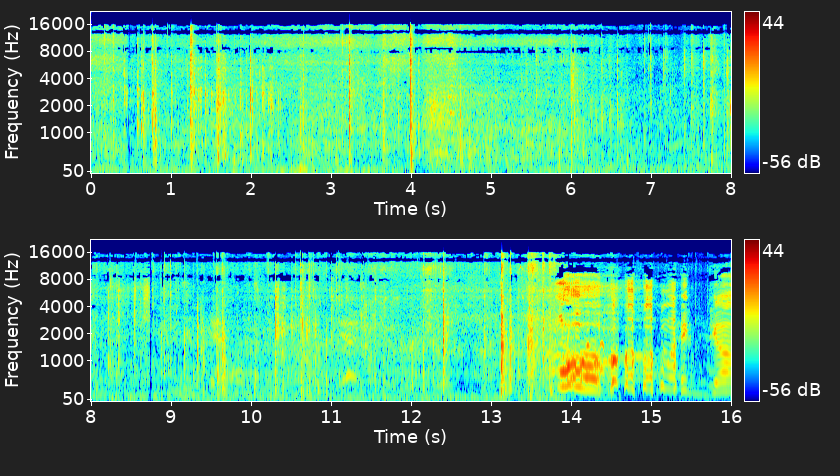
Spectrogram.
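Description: Skateboard wheels rolling on a concrete skatepark with repeated clacks and knocks of the board. About two seconds before the end the rolling stops and a loud cry follows as the skater falls.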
